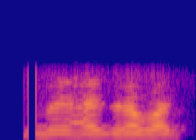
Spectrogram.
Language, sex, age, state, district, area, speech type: Urdu, female, 18-30, Telangana, Hyderabad, urban, conversation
